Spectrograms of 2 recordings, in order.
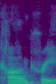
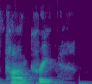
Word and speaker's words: concrete: It's not silent, because if it was silent, it would be "concre". And it's not "concre", it's "concrete". Like a sudden, like slamming the brakes on your car before you hit the "t".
